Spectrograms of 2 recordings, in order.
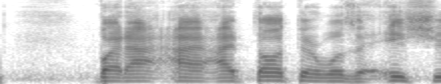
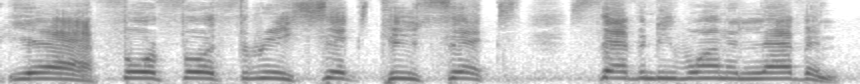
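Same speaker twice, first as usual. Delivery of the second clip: slow, much higher, sing-song phone number read; radio guy voice; 8 semitones higher, slower than usual. Pretend. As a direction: croon the number like an old-school radio DJ. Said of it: "if you wanna say it like a radio guy".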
